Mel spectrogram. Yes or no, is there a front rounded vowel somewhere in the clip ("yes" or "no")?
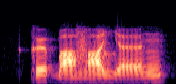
yes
